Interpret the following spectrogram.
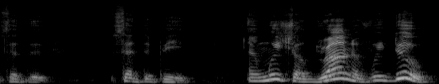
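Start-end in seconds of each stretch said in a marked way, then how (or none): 2.5-4.3 higher, louder retort; emphatic storybook protest; alarmed cry. A narrator's reading. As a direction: cry doom as the earthworm. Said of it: "cried the earthworm".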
